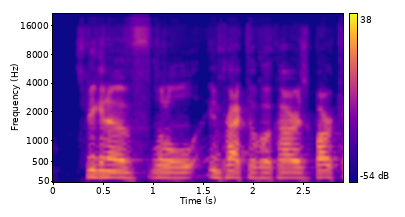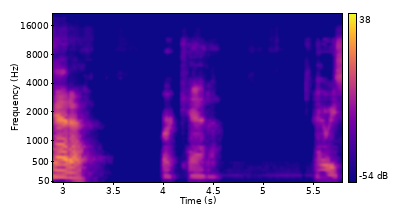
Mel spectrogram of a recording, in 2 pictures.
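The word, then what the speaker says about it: barchetta: Well, in Italian, when you have a C and an H together, they make a K sound because there's no K in the Italian alphabet.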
